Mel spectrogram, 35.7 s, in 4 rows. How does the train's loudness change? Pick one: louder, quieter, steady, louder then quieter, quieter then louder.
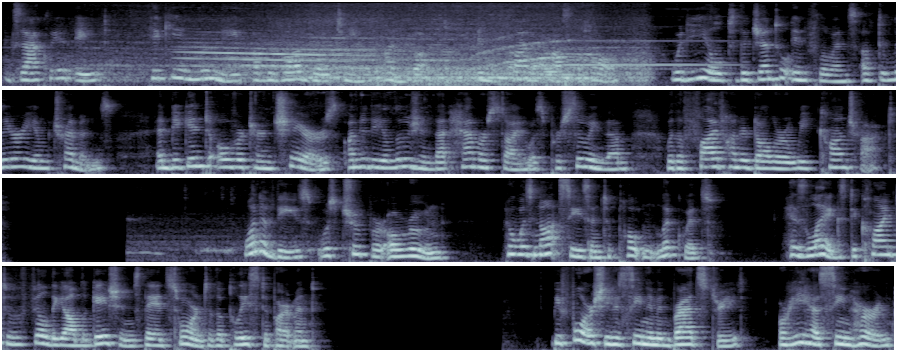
louder.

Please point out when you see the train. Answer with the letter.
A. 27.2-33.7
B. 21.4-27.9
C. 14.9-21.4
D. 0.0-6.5
D.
